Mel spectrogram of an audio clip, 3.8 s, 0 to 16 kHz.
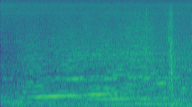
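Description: A late model race car, a 99 Monte Carlo, runs a qualifying lap at Grundy County Speedway, its mid-pitched engine holding a steady drone that swells slightly as it passes, with no voices over it.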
